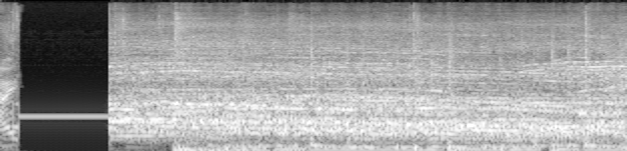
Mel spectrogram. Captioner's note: booing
